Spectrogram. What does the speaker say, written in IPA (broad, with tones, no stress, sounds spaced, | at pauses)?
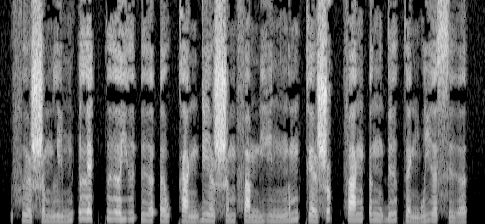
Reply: f ɨ˨˩ ə̯ ʂ ə˨˩ m l i˨˩˦ m | l ɛ˦˥ k̚ t̪ ɨ˧ ə̯ j ɨ˧ ʔ ɨ˨˩˨ ə̯ ʔ ə˨˩ w k a˨˩˨ ŋ ɗ i˨˩ ə̯ ʂ ə˨˩ m f a˨˩ m j i˨˩ n ŋ ə˧˥ m k ɛ˨˩˦ ʂ ɔ˦˥ k̚ f a˧˥ ŋ ʔ ə˧ ŋ ɗ ɨ˧˥ t̪ ɛ˨˩ ŋ w i˧ ə̯ s ɨ˨˩˨ ə̯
